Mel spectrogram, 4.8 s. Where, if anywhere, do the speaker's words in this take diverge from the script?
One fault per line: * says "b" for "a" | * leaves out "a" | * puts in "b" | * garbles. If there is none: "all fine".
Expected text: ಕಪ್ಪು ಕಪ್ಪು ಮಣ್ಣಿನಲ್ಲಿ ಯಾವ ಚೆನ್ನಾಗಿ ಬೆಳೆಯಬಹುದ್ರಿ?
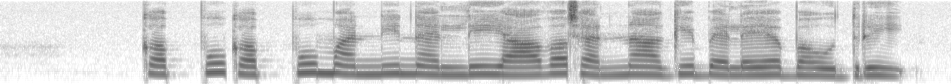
all fine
